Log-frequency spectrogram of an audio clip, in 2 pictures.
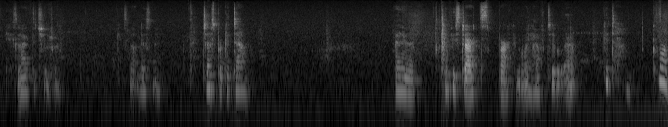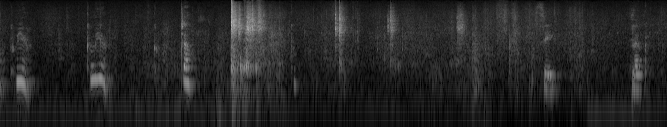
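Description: A middle-aged woman talks calmly and close by, pausing now and then.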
